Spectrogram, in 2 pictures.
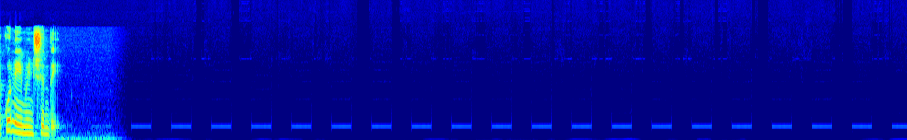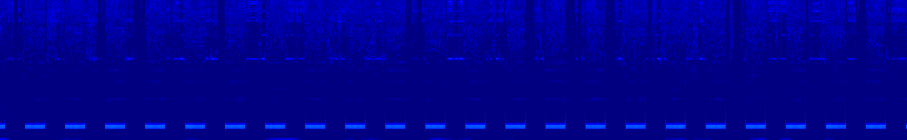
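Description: A voice for the first second or so, then near silence, with only a very faint, evenly pulsing low tone left.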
